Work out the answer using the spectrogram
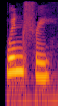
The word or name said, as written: winfrey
